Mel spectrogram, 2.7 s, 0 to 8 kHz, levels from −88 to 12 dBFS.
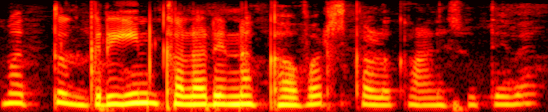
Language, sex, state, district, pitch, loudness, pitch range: Kannada, female, Karnataka, Koppal, 220 Hz, -15 LUFS, 205-230 Hz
